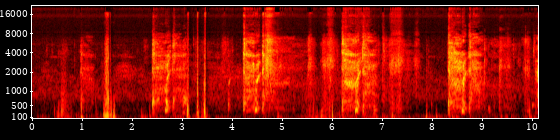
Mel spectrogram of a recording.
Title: Cough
